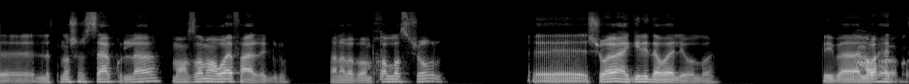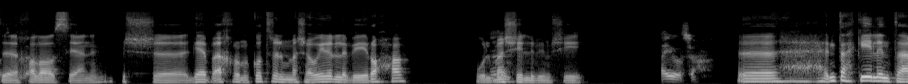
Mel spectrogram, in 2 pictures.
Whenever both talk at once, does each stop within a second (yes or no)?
no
